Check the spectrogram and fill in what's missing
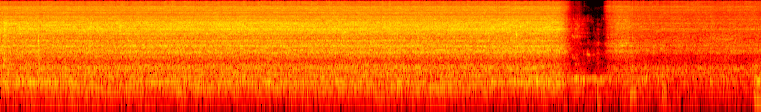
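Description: Tap water runs steadily over a shaving brush handle during a wet shave, a continuous broadband hiss that cuts off abruptly near the end and then resumes more quietly.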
